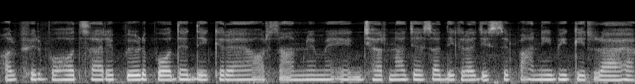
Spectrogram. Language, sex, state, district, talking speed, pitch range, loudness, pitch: Hindi, female, Chhattisgarh, Korba, 215 wpm, 210-220 Hz, -15 LUFS, 220 Hz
